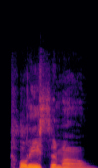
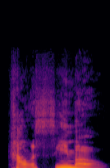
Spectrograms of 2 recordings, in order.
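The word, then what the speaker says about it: Colosimo: with jim uh well i've heard his name pronounced different ways we always heard it kalisimo but i've also heard it coliseemo and uh he was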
